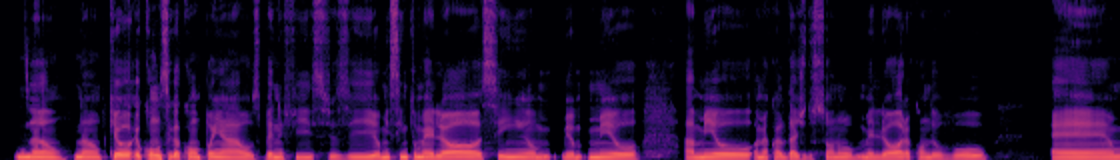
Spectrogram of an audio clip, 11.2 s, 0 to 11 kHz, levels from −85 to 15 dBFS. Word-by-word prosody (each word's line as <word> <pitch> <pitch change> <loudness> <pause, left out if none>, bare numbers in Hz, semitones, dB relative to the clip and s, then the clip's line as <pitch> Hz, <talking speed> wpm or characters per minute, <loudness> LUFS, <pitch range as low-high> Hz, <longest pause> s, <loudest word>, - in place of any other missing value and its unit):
Não, 130 -2 +3
não, 130 -1 +2
porque 130 - -6
eu 145 -1 +6
eu 155 - +1
consigo 170 -5 +2
acompanhar 125 -2 0
os 115 0 -3
benefícios, 120 +1 -3
e 120 0 0
eu 120 - +2
me 125 - +2
sinto 130 +2 0
melhor, 125 0 +3
assim. 125 +1 0
O 120 -1 -1
meu - - -3
meu 115 -1 -2 1.0
a 115 0 -3
meu 120 -1 +2
a - - -6
minha 120 -1 0
qualidade 120 -2 -3
do 115 - -15
sono 120 0 -3
melhora 115 +2 -1
quando 120 -1 -4
eu 110 -1 -3
vou, 110 +6 -3 0.6
eh, 115 0 +1
120 Hz, 160 wpm, -22 LUFS, 115-130 Hz, 1.0 s, eu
